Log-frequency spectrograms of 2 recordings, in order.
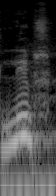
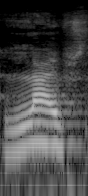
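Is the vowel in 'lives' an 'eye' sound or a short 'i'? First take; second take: short i; eye sound. First: The vowel is a short i. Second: The vowel is an 'eye' sound. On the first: The speaker calls it right. "लिव्स पढ़ाएगा" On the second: The speaker calls it wrong. "लाइफ्स नहीं पढ़ाएगा"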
